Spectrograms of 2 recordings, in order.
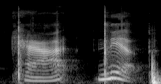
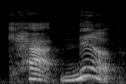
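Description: First: Cat and nip punched loudly apart; catnip in syllables. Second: Said in the usual way. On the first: Shown as a demonstration. Teacher showing two parts of a word, catnip split. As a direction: break catnip into two strong beats.

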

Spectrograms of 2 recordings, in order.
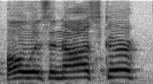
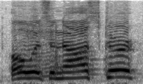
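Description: The two takes are said the same way.

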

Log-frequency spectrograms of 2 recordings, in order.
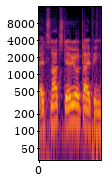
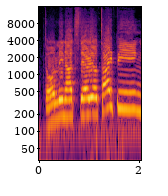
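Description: First: Said in the usual way. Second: Put-on Indian accent.

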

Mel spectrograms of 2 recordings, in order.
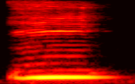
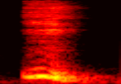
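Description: First: "이" held high and level; high, level first tone on "이". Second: "이" with a firm falling tone; short falling fourth tone on "이". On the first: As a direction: keep "이" on one high note. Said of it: "일 성으로 발음이 돼요". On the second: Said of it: "사성을 읽어주고요". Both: Shown as a demonstration.

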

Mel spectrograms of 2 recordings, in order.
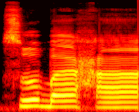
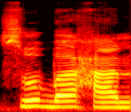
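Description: First: সুবহা ending on an open, held "haa"; waqf pausal reading. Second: সুবহান closed on a sounded final "n"; joined reading. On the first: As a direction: drop the final n and stretch সুবহা. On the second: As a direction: pronounce সুবহান in full, ending in "n". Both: Shown as a demonstration. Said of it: "ওয়াকফ করলে কিভাবে পড়ব?".

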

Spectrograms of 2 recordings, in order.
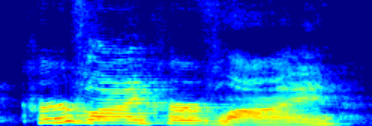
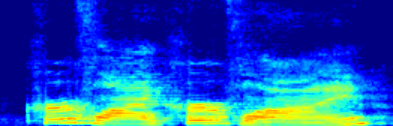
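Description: Both takes have the same delivery.

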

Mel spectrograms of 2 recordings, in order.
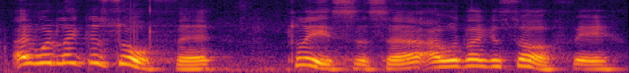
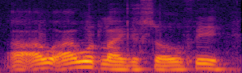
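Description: First: High, loud mock-British request; put-on British, pitched way up; hammed-up British accent. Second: Said in the usual way. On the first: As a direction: plead in a silly British voice. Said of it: "I can't do British accents anymore".

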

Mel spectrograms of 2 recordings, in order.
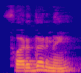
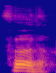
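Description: First: Further with hard r, fur-der; further, Indian style with r; wrong further. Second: Further as fuh-duh, no r; further, non-rhotic British. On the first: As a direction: say further rolling both r sounds. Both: Shown as a demonstration.

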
